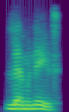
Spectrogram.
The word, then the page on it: lemonade: Indian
